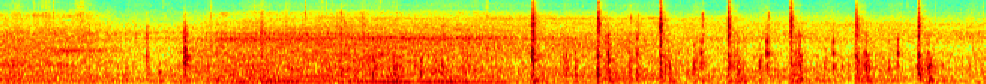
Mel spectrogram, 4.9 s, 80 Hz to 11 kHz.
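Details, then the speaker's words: 2010 Jeep Wrangler JKU with clicking in 4WD: engine off, front driveshaft twisted by hand at the transfer-case CV joint gives faint uneven clicks and clunks; grease slung on the heat shield. Worn CV joint, fixed by replacing with a Spicer driveshaft. "but this style drive shaft up by the transfer case here uses a constant velocity joint which is where our problem is number one"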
